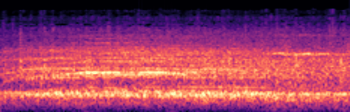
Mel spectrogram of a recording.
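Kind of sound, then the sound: crowd, audience applause and cheering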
